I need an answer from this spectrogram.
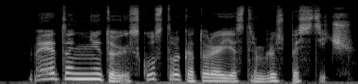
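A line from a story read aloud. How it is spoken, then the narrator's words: Scoffing snort. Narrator (Russian): хмыкнул Серж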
